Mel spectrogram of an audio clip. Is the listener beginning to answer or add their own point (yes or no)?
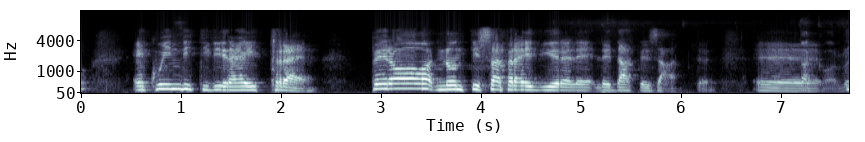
yes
